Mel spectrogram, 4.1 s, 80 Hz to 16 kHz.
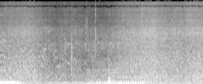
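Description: A 5-ton dump truck's engine running steadily while its raised bed tips out a load of soil, the dirt sliding and pouring onto the ground as a continuous rushing hiss over the low engine hum.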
